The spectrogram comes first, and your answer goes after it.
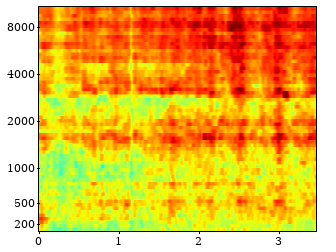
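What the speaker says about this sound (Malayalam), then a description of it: "നമ്മൾ പാലൊന്ന് ഇടയ്ക്ക് ഇളക്കി കൊടുത്തോണ്ടിരിക്കണം" Milk for tender coconut payasam is stirred in a pot, a faint, soft scraping and swishing under a low hiss, with one brief break partway through.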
